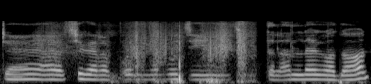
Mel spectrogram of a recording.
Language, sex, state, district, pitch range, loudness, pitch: Chakma, female, Tripura, Dhalai, 220-235 Hz, -24 LUFS, 225 Hz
